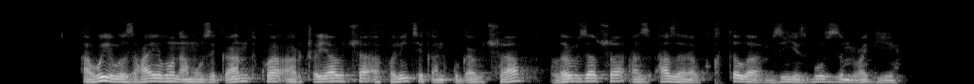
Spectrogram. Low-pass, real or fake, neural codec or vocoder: 7.2 kHz; fake; codec, 16 kHz, 6 kbps, DAC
